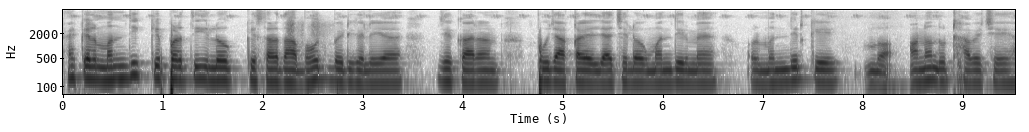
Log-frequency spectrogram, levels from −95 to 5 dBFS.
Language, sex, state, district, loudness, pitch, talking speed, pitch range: Maithili, male, Bihar, Madhepura, -20 LUFS, 130 Hz, 185 wpm, 125-140 Hz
